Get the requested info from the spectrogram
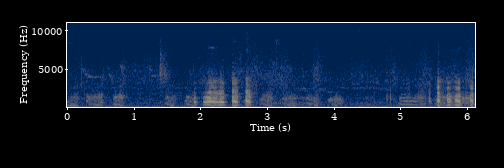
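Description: Domestic hens clucking faintly, with a short run of louder calls about two seconds in.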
